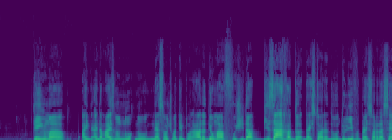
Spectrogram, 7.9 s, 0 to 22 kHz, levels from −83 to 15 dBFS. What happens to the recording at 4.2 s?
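Nothing goes wrong at 4.2 s; the speech carries on intact through that moment, with no dropout, click or distortion.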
